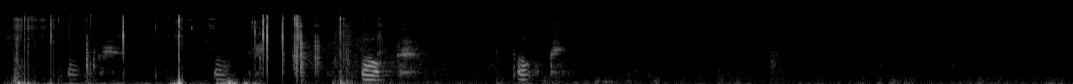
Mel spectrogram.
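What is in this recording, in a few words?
"book", spoken word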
